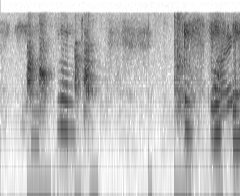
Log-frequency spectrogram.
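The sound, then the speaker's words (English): A dog barks in short repeated yips and bow-wows over people talking, with the barking coming in a few separate bursts. “What kind of damn dog y'all got over there?”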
